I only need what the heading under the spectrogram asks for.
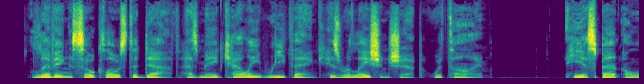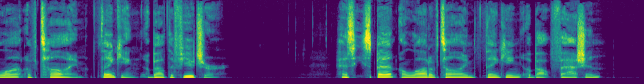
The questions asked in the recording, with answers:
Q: Has he spent a lot of time thinking about fashion?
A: No, he hasn't spent a lot of time thinking about fashion.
